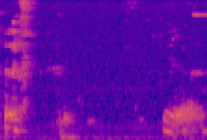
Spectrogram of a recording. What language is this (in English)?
English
